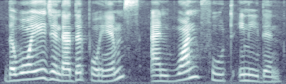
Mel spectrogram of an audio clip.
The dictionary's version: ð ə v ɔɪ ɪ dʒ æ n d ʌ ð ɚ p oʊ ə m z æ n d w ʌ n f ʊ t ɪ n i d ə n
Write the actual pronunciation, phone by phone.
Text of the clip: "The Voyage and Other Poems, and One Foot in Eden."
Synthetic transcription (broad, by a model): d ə v ɔɪ ɪ dʒ æ n d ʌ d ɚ p oʊ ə m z æ n d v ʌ n f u t ɪ n i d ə n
